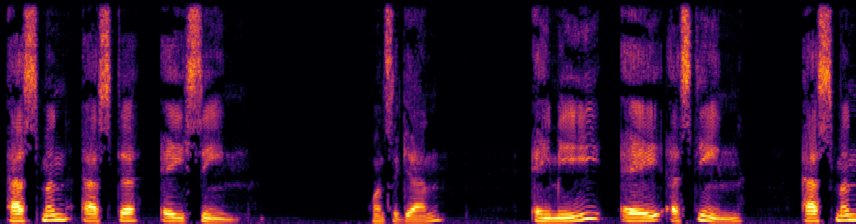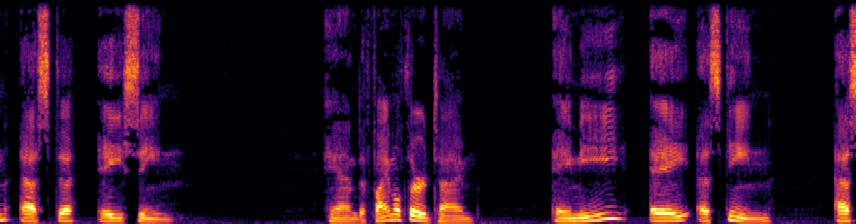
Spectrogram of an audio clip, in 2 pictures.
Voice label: Quick Chant Eimi verb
